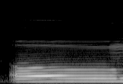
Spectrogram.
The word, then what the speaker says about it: ओम: में ओम का उच्चारण ओम का उच्चारण भी कैसे करना है ओ ऊ और म ये तीन शब्दों का वाइब्रेशन आप के हलक से निकलना चाहिए पहले ओ से फिर उ फिर म और म का उच्चारण ज्यादा देर तक करना जैसे कि ऐसा ओम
